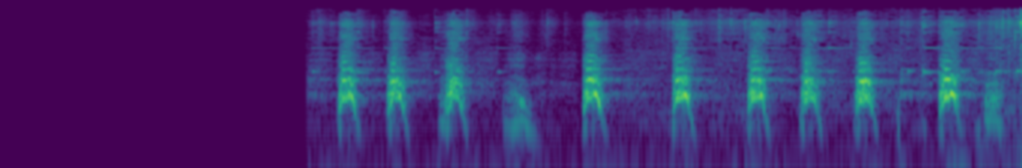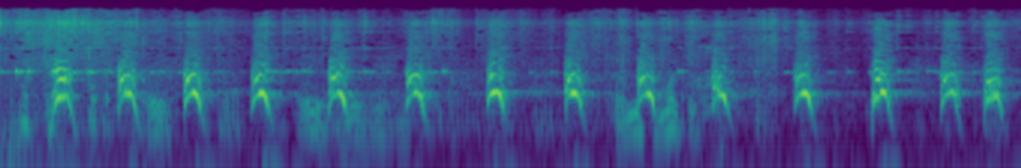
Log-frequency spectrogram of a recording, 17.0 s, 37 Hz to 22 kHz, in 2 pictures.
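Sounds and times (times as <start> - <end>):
dog barking: 2.7 - 17.0.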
